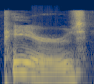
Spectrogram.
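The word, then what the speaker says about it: Peirce: philosopher human history has produced he was it's pronounced peers but it's spelled as if it were Pierce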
